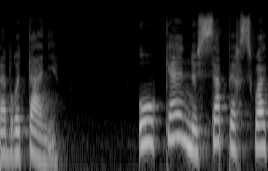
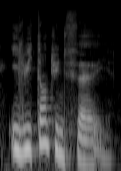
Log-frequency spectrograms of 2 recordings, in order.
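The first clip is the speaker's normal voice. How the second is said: usual speaking voice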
